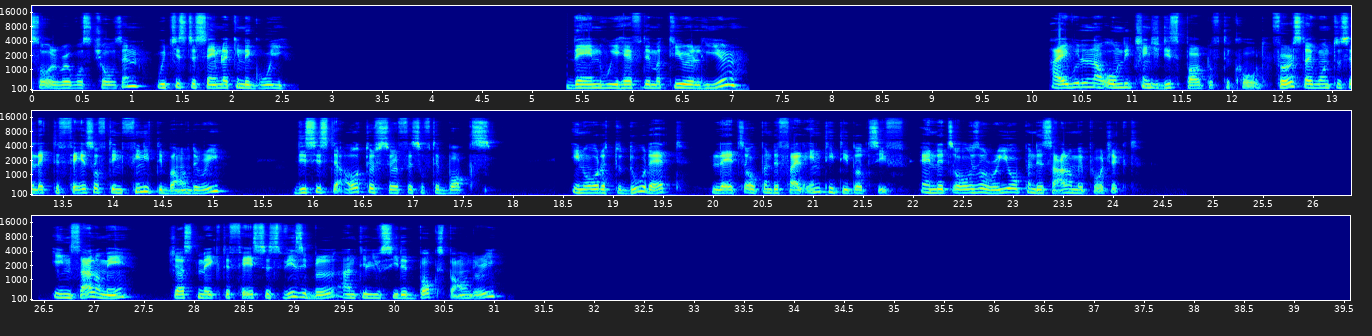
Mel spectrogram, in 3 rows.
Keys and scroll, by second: 2.6 shift+super+s.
